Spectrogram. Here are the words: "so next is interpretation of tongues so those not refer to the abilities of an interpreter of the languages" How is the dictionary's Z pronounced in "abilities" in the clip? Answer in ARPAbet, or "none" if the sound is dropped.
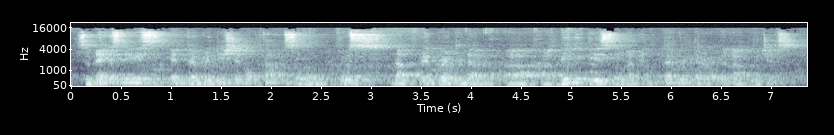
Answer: S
